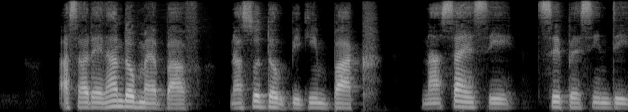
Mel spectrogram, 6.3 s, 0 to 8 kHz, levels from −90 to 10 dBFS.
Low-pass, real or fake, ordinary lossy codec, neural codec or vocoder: none; fake; none; codec, 16 kHz, 0.5 kbps, X-Codec, WavLM features, trained on Multilingual LibriSpeech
